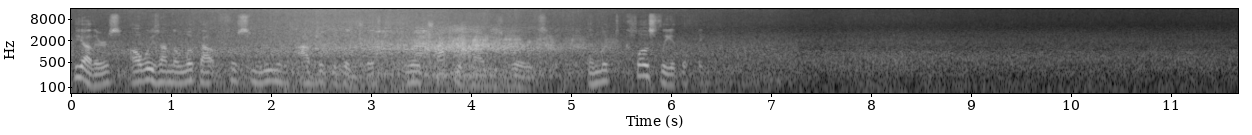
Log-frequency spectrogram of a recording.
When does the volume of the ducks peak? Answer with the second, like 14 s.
4 s.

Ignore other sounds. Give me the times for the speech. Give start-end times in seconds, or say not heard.
0.0-6.3.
